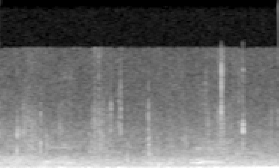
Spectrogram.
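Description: Footsteps tap on a stone pavement.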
